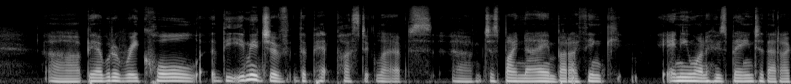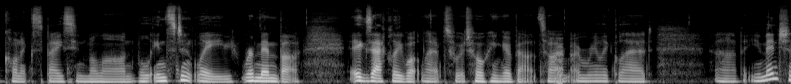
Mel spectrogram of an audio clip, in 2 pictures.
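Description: Speech with lost LE Audio frames at 5.72–5.75 s, where about 22.5 ms of sound is missing (consistent with three 7.5 ms frames), and at 13.46–13.54 s, where 60 ms goes missing in patches with the longest run about 50 ms. Unlike a hard dropout, the gaps are filled in: the decoder keeps replaying the last spectrum with scrambled phase, so voiced sound smears into brief noisy hiss that fades over the longer break. The light codec softening elsewhere is ordinary compression and is distinct from these smears.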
